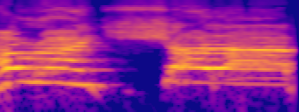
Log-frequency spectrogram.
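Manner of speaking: put-on, high-pitched, drawn-out holler. Recalling a woman smacking the table at kids who weren't listening, imitating someone yelling. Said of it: "she just smacks the table and yells".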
